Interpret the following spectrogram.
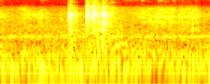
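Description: A metal spoon clinking lightly against glass a few times, about three quarters of a second to a second in, while ginger paste is spooned from a jar onto raw chicken drumsticks in a glass dish.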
